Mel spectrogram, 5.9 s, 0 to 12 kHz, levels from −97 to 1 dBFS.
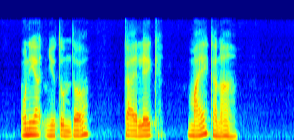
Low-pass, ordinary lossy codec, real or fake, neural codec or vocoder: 7.2 kHz; MP3, 64 kbps; fake; codec, 16 kHz, 0.8 kbps, ZipCodec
